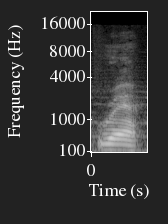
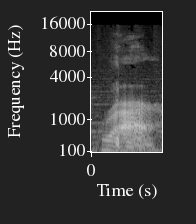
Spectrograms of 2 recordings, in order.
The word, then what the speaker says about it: Rare: na época da Rare, ou Rare, se você preferir a pronúncia assim. Rare.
